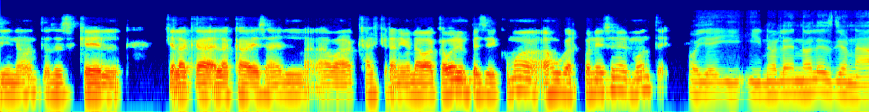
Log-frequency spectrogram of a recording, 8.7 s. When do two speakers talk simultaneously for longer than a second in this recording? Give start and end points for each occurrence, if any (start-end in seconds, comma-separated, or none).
none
